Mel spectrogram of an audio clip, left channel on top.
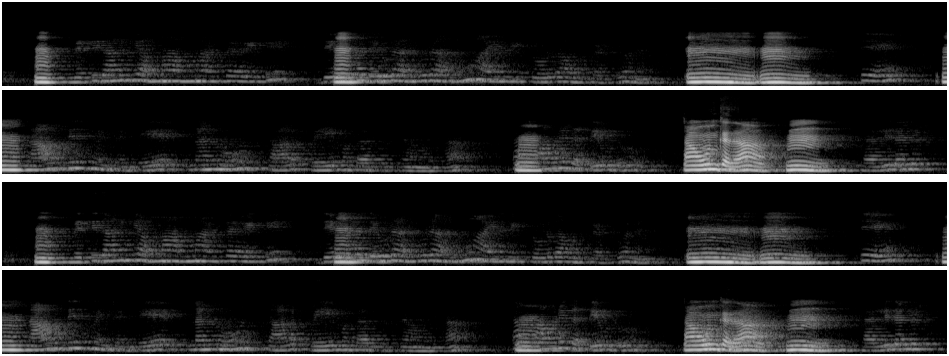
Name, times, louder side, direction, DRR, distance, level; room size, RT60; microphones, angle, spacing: voice 1, 0.7-2.8 3.1-6.4 8.6-8.9 9.4-14.0 14.5-15.8 17.2-17.6 18.1-18.6, equal, 90° right, -3 dB, 2.1 m, -39 dB
voice 2, 6.8-8.2 9.4-9.7 14.6-14.9 16.3-17.7, left 3 dB, 35° left, 12 dB, 0.3 m, -19 dB
11.0 x 5.3 x 3.5 m, 1.1 s
head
